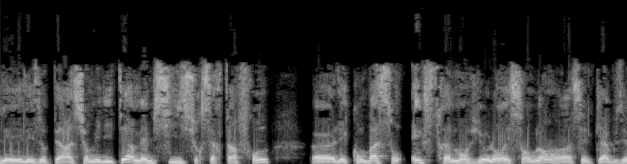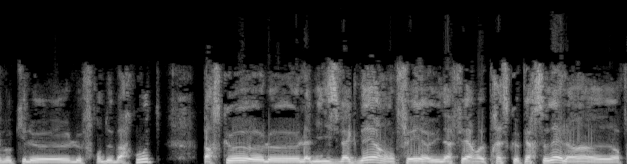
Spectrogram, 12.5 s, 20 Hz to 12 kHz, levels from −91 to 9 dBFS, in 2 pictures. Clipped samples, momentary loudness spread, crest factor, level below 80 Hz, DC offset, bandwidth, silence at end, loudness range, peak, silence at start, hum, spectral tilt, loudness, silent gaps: under 0.1%; 6 LU; 10 dB; -54 dBFS; under 0.1%; 7.8 kHz; 0.05 s; 2 LU; -4 dBFS; 0 s; none; -5.5 dB/octave; -15 LUFS; none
